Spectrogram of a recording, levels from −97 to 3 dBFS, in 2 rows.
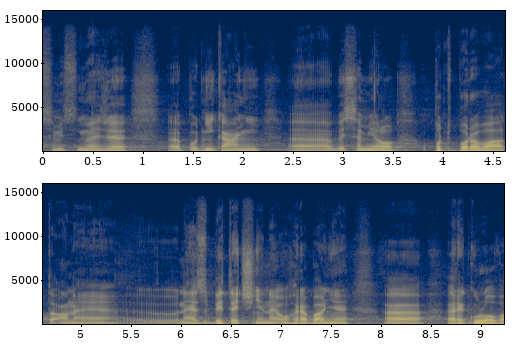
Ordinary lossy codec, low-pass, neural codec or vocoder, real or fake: AAC, 96 kbps; 14.4 kHz; none; real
